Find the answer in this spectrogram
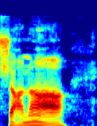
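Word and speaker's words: Shannah: So I found Hebrew, the Old Testament 81:38 word, Shana, S-H-A-N-N-A-H, and it's pronounced Shana, and it means to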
